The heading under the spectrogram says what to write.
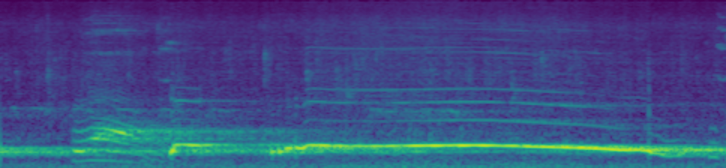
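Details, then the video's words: Captive puter pelung dove kept in Indonesia, a bird well known on Java, giving long drawn-out tonal coos, a short note then a sustained mellow tone held for about three seconds with a slight pitch break at the end. "Suara Merdu Menggema //Puter Pelung"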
